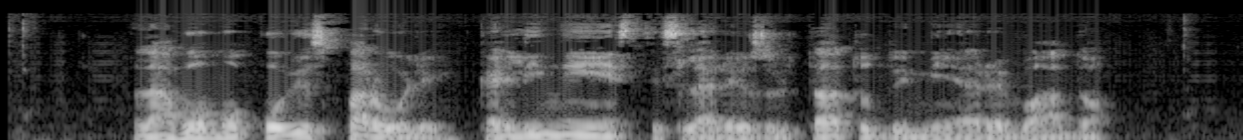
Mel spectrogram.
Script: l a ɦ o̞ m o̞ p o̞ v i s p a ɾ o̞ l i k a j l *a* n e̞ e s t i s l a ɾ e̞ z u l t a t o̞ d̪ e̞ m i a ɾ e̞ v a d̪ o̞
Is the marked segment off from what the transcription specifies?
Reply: yes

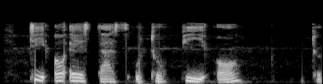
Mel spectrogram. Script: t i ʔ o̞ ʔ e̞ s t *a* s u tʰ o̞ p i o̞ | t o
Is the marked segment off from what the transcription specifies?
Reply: no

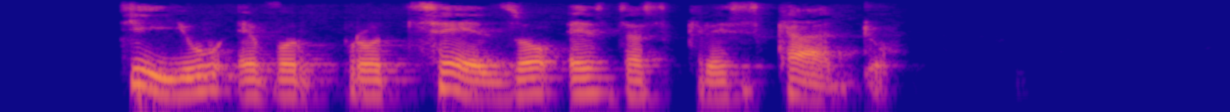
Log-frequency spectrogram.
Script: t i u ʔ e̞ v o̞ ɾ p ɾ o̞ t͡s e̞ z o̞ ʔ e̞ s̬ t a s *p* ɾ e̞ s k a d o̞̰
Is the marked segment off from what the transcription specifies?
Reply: yes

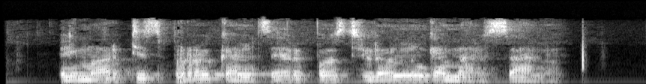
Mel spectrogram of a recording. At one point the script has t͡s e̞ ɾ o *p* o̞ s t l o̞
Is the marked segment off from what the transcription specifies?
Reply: no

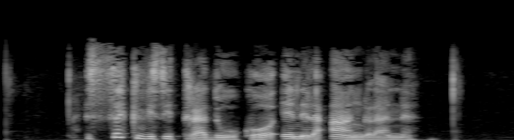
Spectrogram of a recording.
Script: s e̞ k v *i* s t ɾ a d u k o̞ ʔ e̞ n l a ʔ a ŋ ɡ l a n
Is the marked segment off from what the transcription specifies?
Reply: no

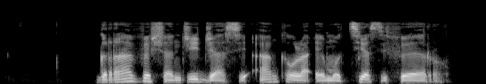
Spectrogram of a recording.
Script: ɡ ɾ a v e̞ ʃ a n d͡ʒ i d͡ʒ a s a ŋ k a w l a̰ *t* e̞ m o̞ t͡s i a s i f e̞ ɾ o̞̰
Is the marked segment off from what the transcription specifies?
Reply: yes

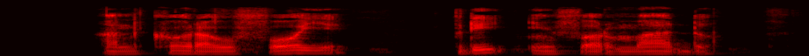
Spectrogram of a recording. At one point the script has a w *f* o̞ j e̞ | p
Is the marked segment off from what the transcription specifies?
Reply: no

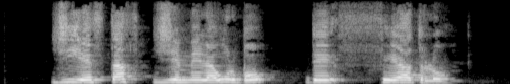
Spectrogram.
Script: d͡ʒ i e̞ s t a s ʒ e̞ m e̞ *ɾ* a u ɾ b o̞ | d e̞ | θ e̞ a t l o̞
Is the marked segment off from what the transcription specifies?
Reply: yes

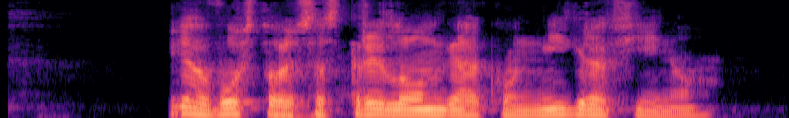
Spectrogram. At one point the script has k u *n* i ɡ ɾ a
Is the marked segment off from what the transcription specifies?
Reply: yes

